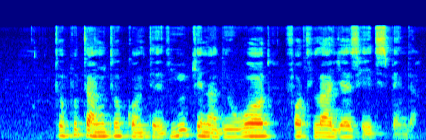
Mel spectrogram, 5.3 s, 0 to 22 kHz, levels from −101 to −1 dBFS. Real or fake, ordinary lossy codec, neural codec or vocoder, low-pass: real; MP3, 96 kbps; none; 9.9 kHz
